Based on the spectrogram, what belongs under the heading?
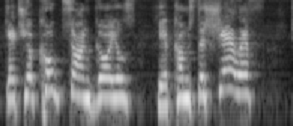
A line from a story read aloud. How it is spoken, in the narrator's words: Susie she yells over her shoulder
